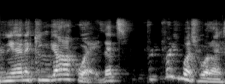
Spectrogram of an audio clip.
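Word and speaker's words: Yannick Ngakoue: I appreciate epic booty clappers in general, but also thank you for the phonetic pronunciation. I had it right, Yannick Ngakwe.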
